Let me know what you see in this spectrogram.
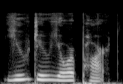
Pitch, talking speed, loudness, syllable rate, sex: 195 Hz, 195 wpm, -15 LUFS, 3.8 syllables/s, female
